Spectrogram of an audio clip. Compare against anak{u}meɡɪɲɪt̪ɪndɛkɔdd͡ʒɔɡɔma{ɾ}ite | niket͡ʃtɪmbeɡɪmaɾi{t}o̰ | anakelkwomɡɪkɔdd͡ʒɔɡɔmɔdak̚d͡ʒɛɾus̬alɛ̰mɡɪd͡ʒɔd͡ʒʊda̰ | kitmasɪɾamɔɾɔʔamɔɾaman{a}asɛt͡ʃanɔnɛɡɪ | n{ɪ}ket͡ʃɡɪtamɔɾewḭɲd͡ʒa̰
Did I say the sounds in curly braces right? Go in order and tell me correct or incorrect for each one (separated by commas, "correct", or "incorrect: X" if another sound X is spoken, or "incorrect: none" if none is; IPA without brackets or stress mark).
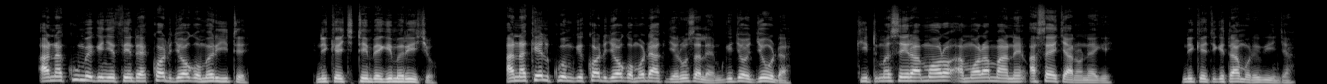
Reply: correct, correct, incorrect: t͡ʃ, incorrect: ɛ, incorrect: i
